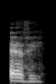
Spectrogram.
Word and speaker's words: Evie: Evie, she says, a short e rhyming with Chevy.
